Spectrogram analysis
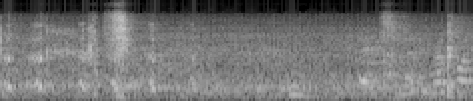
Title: Cute Baby Laughs at Sneeze Sound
